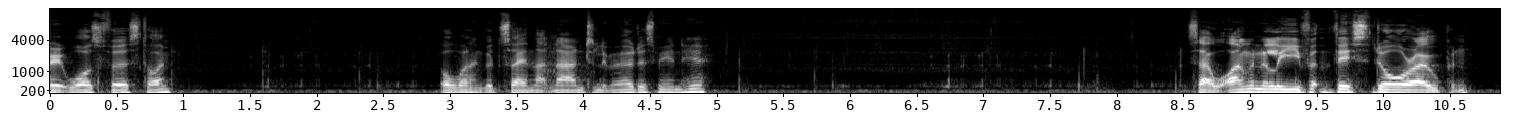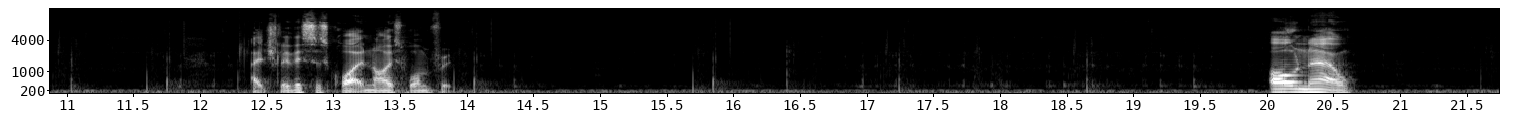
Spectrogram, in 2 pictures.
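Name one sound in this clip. A man talks calmly into a microphone in short bursts.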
